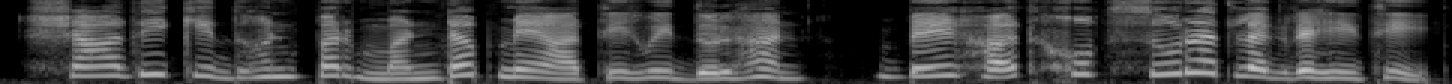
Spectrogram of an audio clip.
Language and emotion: Hindi, happy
